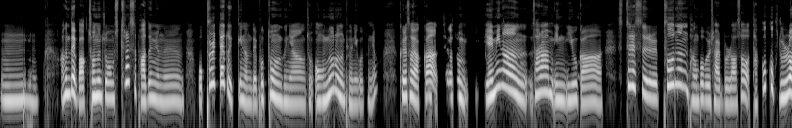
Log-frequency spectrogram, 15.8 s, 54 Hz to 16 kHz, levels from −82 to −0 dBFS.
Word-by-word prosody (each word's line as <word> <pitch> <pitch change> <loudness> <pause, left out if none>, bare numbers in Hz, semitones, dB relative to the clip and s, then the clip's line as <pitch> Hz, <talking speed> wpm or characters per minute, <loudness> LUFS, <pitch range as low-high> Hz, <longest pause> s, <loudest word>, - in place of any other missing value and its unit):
음. 185 -1 -2 0.4
아 200 - -4
근데 250 +1 +6
막 165 -4 +1
저는 225 +1 +4
좀 210 -2 0
스트레스 415 - -1
받으면은 180 -3 -2 0.3
뭐 170 - -2
풀 390 +2 +3
때도 390 - +2
있기는 195 -1 -2
한데 165 -1 -4
보통은 195 +3 +1
그냥 165 -1 -4
좀 - - -9
억누르는 210 - +1
편이거든요. 160 - -8 0.4
그래서 225 0 +3
약간 200 +4 +2
제가 215 0 -5
좀 205 -7 0 0.4
예 200 - +4
예민한 280 - +4
사람인 240 -8 +1
이유가 180 -3 -1 0.3
스트레스를 250 - +1
푸는 365 -3 +1
방법을 185 -2 -2
잘 170 -2 -2
몰라서 165 +6 -3
다 155 - -9
꾹꾹 330 +1 -1
눌러 220 +6 +6
195 Hz, 290 characters per minute, -19 LUFS, 180-245 Hz, 0.4 s, 근데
